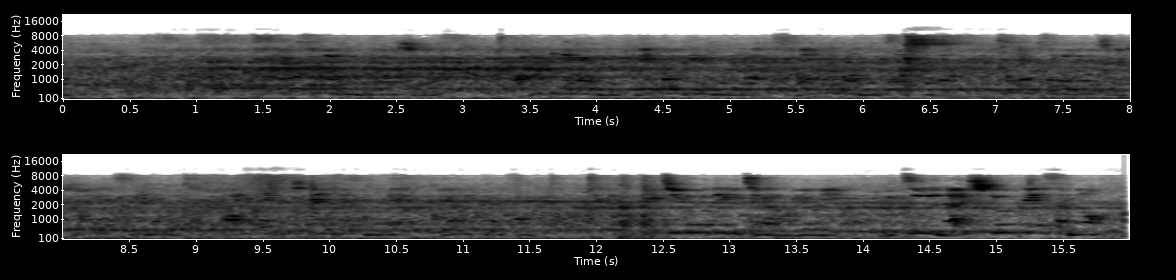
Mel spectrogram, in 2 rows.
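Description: Osaka Metro 5300 series subway train running through a tunnel, heard from inside the car: a steady low rumble of wheels and running gear with a steady humming tone over it. A voice talks on and off over the train noise.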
